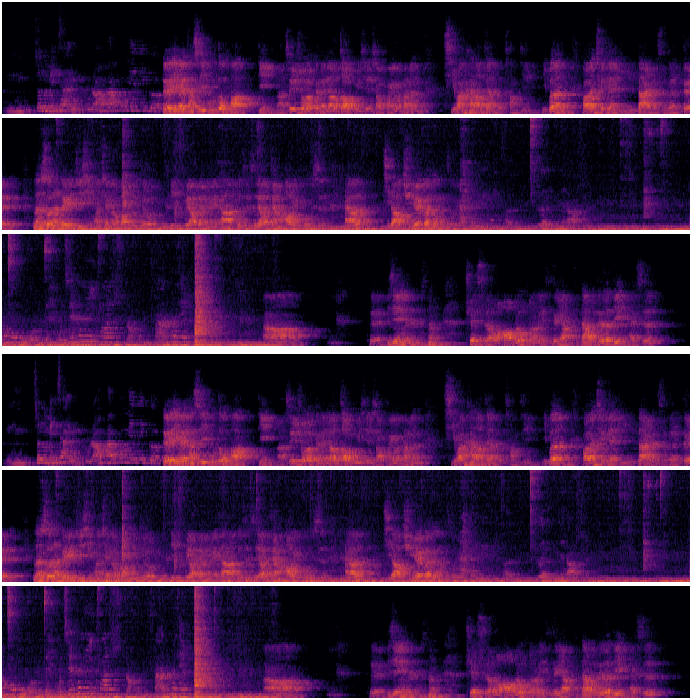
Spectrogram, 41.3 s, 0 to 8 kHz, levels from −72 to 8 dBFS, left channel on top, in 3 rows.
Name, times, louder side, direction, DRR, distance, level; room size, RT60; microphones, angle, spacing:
voice 1, 0.1-3.2 23.8-24.1 24.5-25.5 27.5-32.2 34.0-34.2, right 2 dB, 45° right, -1 dB, 0.5 m, -37 dB
voice 2, 3.2-4.8 5.1-8.6 8.8-23.0 32.7-33.4 34.2-34.4 34.9-40.5, left 1 dB, 35° left, -7 dB, 0.4 m, -28 dB
sound 1, 14.4-23.6, equal, 90° left, 0.7 m, -45 dB
sound 2, 14.4-33.0, right 1 dB, 90° right, 0.6 m, -30 dB
2.5 x 2.2 x 3.0 m, 1.3 s
head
